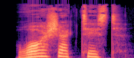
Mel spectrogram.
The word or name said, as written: rorschachtest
